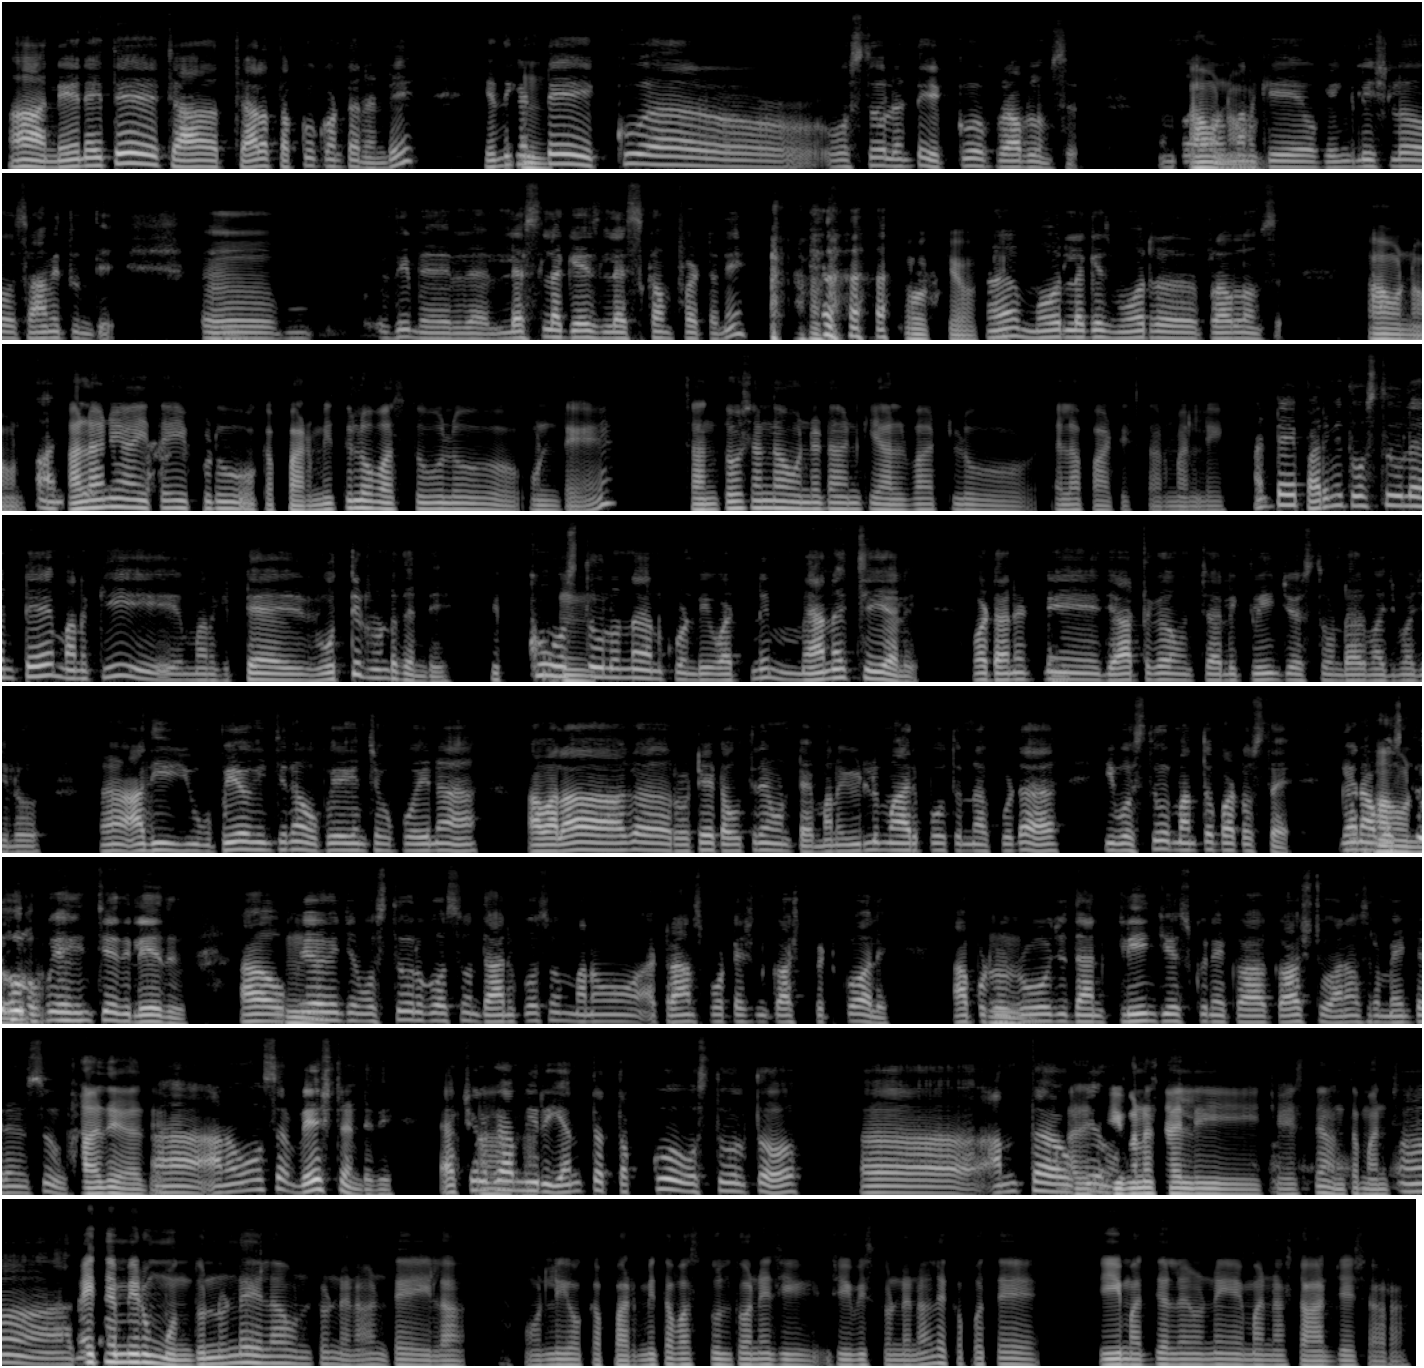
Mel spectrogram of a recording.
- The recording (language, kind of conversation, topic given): Telugu, podcast, పరిమితమైన వస్తువులతో కూడా సంతోషంగా ఉండడానికి మీరు ఏ అలవాట్లు పాటిస్తారు?
- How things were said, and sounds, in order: in English: "ప్రాబ్లమ్స్"; in English: "లెస్ లగేజ్, లెస్ కంఫర్ట్"; laugh; in English: "మోర్ లగేజ్ మోర్ ప్రాబ్లమ్స్"; tapping; other background noise; in English: "మేనేజ్"; in English: "క్లీన్"; in English: "రొటేట్"; in English: "ట్రాన్స్‌పోర్ట్‌షన్ కాస్ట్"; in English: "క్లీన్"; in English: "క కాస్ట్"; in English: "మెయింటెనెన్స్"; in English: "వేస్ట్"; in English: "యాక్చువల్‌గా"; in English: "ఓన్లీ"; in English: "స్టార్ట్"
